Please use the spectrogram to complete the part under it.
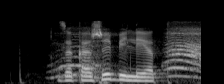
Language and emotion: Russian, neutral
